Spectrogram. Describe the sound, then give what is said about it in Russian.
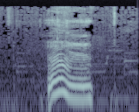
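A person hums a single closed-mouth moo, a steady low voiced tone lasting about half a second that rises slightly then holds, loud. “Подожди, ну-ка, просто помычи.”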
